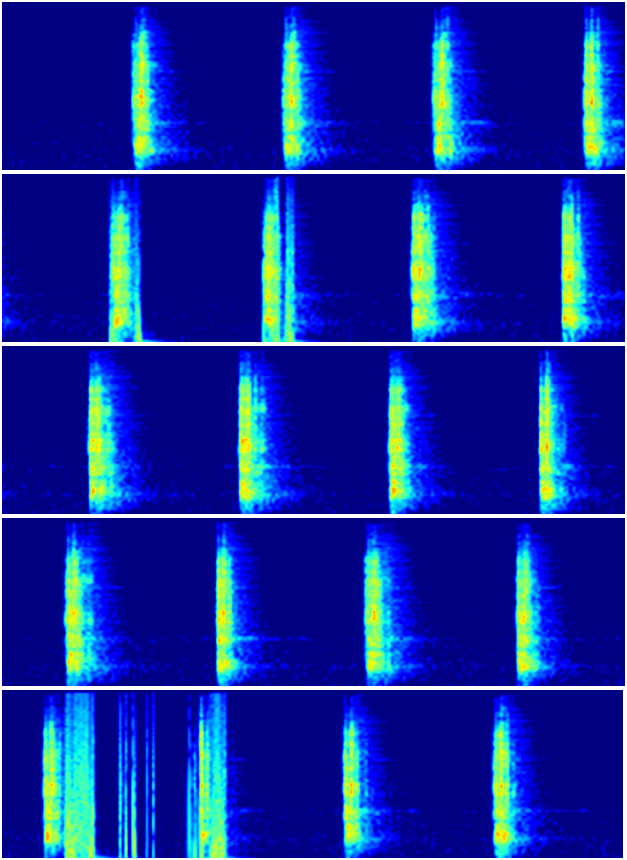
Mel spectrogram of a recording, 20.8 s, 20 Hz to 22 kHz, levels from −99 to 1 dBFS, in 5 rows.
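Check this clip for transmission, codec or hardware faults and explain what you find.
There is a hardware fault: intermittent contact, at 4.87–6.08 s and 17.02–18.08 s. A loose connection briefly opens, so the sound crackles and drops out for about 0.83 s and 0.74 s respectively.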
